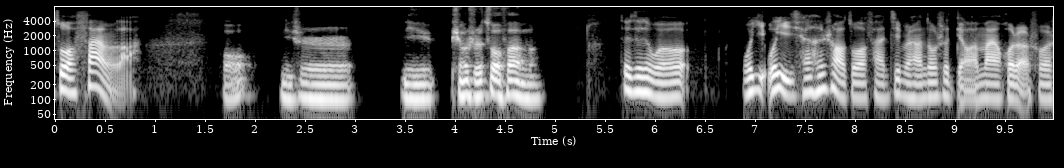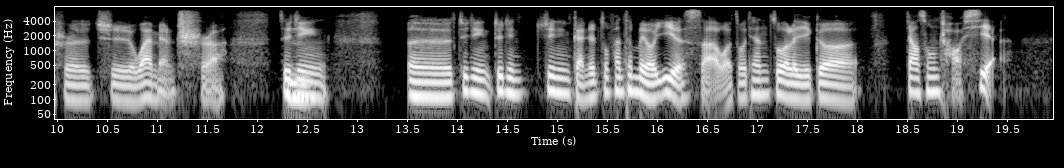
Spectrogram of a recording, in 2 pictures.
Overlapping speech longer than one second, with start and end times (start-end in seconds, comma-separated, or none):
none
